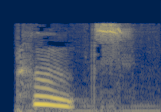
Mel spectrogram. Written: poonce

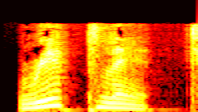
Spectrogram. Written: ripplet

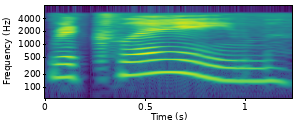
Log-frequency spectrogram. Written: reclaim

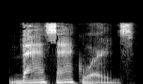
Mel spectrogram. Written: bass ackwards

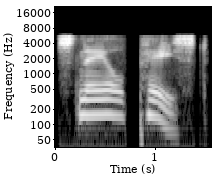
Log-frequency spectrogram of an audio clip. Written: snail-paced

